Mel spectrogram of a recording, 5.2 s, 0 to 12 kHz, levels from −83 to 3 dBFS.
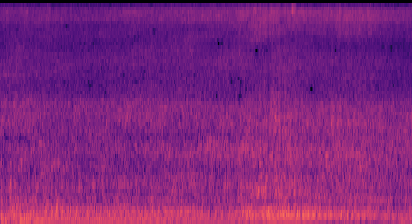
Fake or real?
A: real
